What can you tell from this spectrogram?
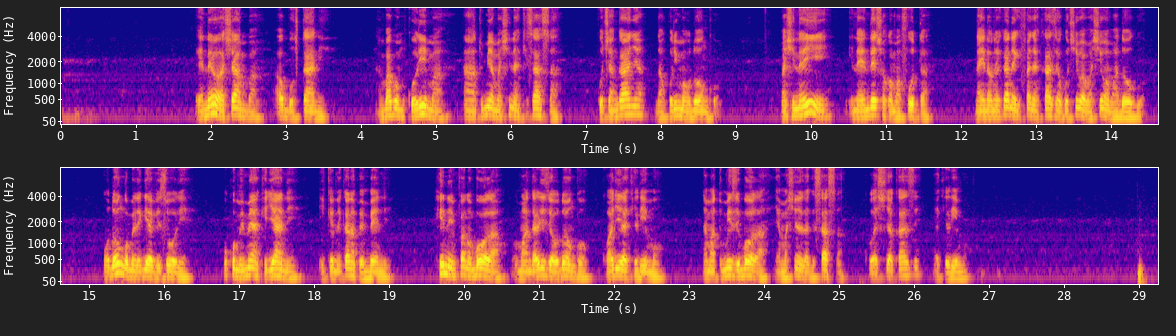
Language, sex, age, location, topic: Swahili, male, 25-35, Dar es Salaam, agriculture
